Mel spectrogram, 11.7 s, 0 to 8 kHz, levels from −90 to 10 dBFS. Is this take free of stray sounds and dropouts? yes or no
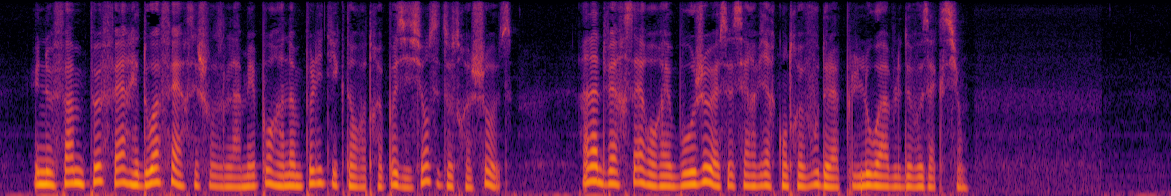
yes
